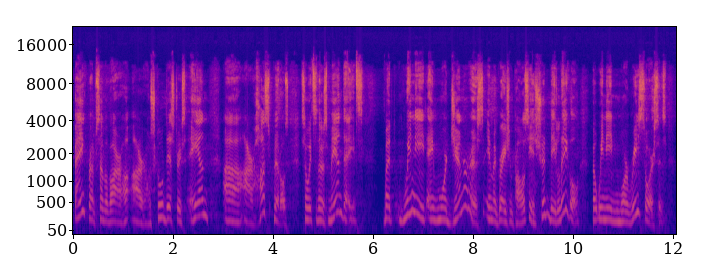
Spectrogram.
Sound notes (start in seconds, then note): none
